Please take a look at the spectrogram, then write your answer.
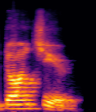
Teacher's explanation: T plus Y itu pengucapannya C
